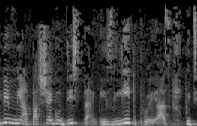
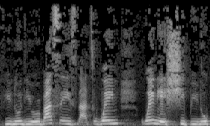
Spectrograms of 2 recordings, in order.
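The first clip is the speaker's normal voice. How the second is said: ordinary delivery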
